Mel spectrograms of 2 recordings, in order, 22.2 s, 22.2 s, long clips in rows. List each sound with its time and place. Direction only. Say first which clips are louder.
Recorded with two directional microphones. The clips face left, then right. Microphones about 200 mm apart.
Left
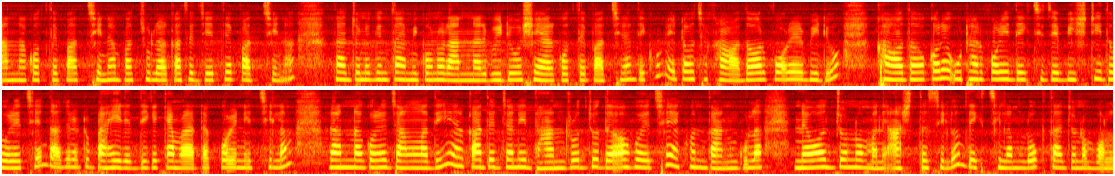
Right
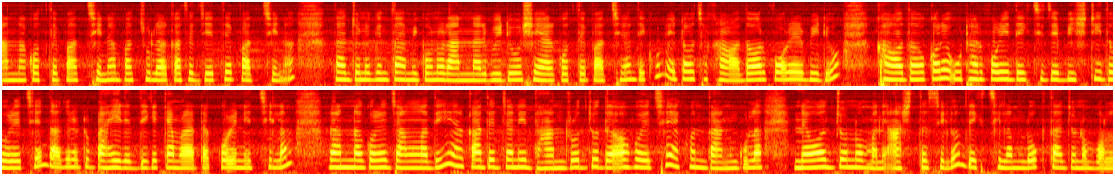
0.0 s speech: right 3 dB; 40° right (ahead or behind)
19.8 s speech: right 3 dB; 40° right (ahead or behind)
